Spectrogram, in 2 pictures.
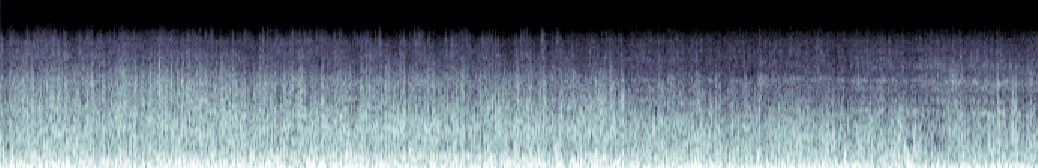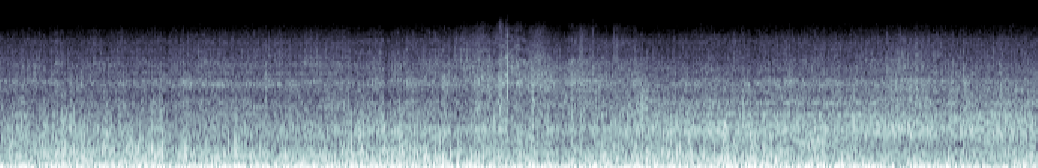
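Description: Steady wind buffeting on the microphone over a low, even vehicle rumble, as when riding along a road.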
